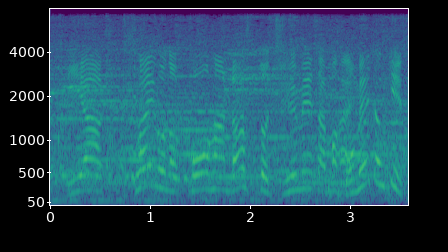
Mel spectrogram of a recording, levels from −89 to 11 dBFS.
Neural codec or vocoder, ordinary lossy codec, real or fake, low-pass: none; none; real; 7.2 kHz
